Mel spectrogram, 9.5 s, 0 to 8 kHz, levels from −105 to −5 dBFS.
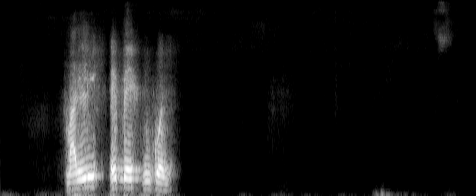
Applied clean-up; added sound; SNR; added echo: neural mask model Resemble Enhance denoiser.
